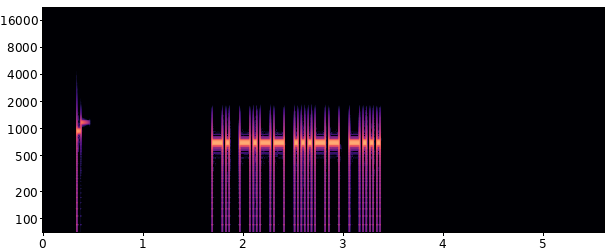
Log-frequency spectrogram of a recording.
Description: Morse code, heard as a keyed tone, about 34 wpm, 700 Hz. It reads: NY3B
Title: Call Signs - 35wpm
